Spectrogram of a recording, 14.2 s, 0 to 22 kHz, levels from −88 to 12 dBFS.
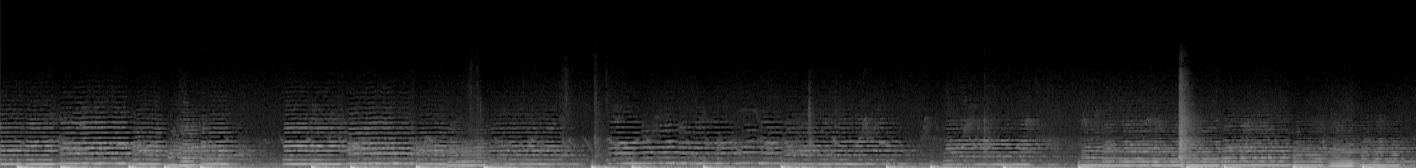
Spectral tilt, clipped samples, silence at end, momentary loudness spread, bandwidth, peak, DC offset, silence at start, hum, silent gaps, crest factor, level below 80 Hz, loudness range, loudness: -8 dB/octave; under 0.1%; 0 s; 10 LU; 8.4 kHz; -2 dBFS; under 0.1%; 0 s; none; none; 20 dB; -36 dBFS; 3 LU; -23 LUFS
